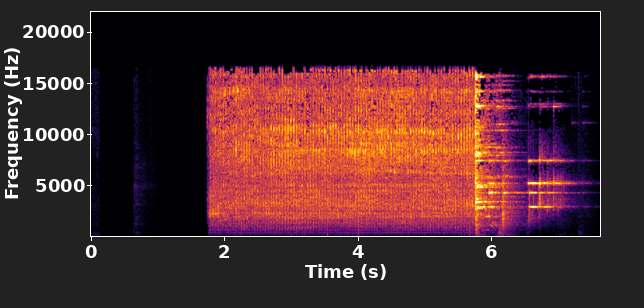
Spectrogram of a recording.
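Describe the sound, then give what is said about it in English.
Harsh, rapid hammering of a Thor impact gun on a bolt mounted on a dyno. It is a dense, loud rattle sustained for several seconds and ends in a sharp crack with metallic clatter as the bolt snaps. “So let's see if it likes the Thor gun for 10 seconds now.”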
